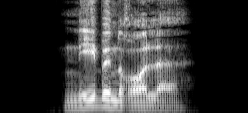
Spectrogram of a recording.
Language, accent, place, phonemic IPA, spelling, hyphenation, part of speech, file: German, Germany, Berlin, /ˈneːbn̩ˌʁɔlə/, Nebenrolle, Ne‧ben‧rol‧le, noun, De-Nebenrolle.ogg
- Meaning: 1. supporting role (a role played by a supporting actor) 2. unimportant, uninfluential role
